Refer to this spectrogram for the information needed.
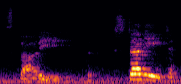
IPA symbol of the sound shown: d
